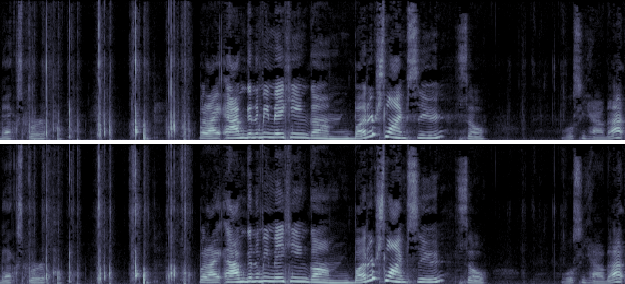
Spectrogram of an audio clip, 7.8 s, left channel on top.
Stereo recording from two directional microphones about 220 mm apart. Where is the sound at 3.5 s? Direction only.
25° left (ahead or behind).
